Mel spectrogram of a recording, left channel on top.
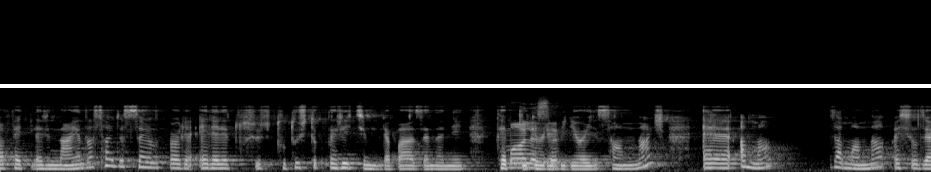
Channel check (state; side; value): silent; left; digital silence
